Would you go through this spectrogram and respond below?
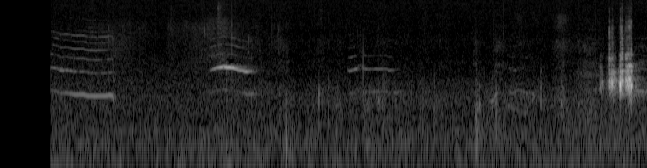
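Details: Ginger stray street cat meowing at a midnight feeding: a drawn-out, level meow, then a shorter higher meow and a faint one, over a low background hum, ending in a brief sharp clatter.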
